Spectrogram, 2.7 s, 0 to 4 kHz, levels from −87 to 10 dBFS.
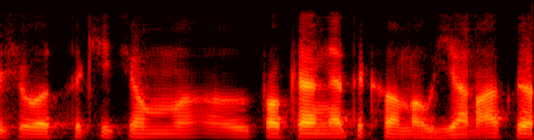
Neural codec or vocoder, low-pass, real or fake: codec, 16 kHz, about 1 kbps, DyCAST, with the encoder's durations; 3.6 kHz; fake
